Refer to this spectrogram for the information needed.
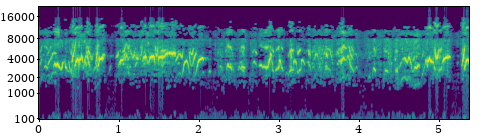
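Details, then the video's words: Shrill Sarail bird twittering: a steady stream of quick high chirps, trills and upward-sweeping whistles, packed closely together with a few short breaks. "সরাইল পাখির ডাক"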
